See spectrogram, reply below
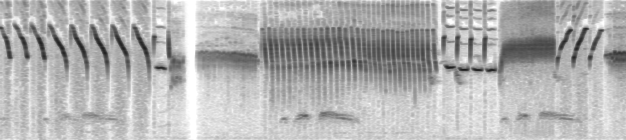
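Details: Canary singing, used to lure males and as training for young birds: repeated downward-slurred whistles, a buzzy note, a dense fast trill, short steady tones and a harsh rasping burst.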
